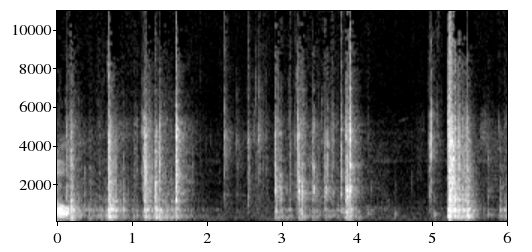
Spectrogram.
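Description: Plastic wrestling action figures clacking and knocking against each other and the toy ring as a tackle is acted out: a run of sharp clicks and taps, with one louder hit about five seconds in.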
